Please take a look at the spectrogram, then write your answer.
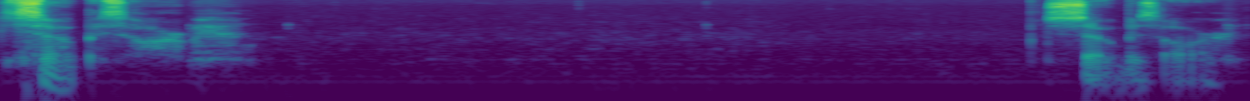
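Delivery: bored half-whisper. Real, not acted. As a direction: mutter it under your breath. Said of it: "this is so boring".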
